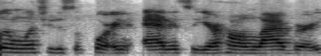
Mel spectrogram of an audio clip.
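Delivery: usual speaking voice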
